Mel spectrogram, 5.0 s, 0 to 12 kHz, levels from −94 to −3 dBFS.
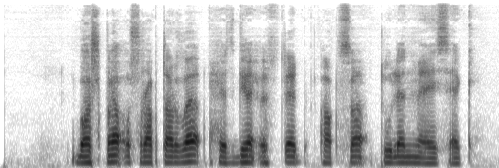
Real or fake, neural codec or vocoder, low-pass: fake; codec, 44.1 kHz, 2.6 kbps, DAC; 10.8 kHz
